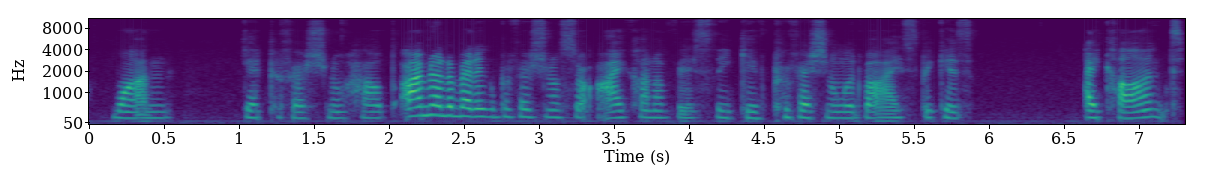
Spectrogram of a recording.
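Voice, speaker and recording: Bright and sharp in tone, a woman speaks at a fairly quick pace with a fairly high pitch. Her intonation is fairly even, and the recording is very clean with a silent background. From Australia. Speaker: mental health vlogger. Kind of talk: casual Q&A vlog. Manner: casual, filler-heavy.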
